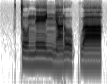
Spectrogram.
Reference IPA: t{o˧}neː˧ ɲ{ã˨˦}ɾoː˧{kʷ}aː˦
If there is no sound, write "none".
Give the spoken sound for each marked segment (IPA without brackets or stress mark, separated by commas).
o˧, ã˨˦, kʷ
